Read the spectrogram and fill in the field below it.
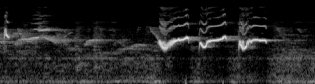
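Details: Oriental magpie-robin (kacer) singing gacor, persistently unloading its repertoire (bongkar isian). A faint descending whistle is followed by three loud, clear whistled notes that sweep up then down, spaced about half a second apart.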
